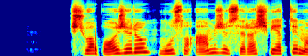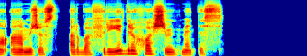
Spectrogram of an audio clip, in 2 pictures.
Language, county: Lithuanian, Klaipėda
